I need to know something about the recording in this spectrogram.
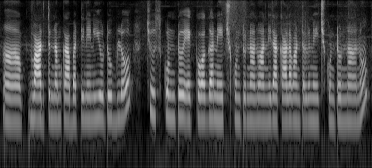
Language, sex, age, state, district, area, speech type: Telugu, female, 30-45, Andhra Pradesh, Srikakulam, urban, spontaneous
